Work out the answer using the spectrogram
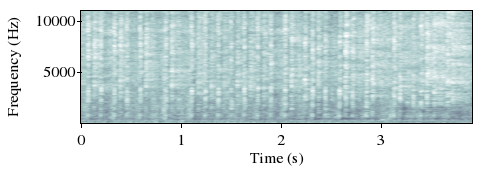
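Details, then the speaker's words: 1990 Harley-Davidson 883 EVO Sportster after reinstalling intake manifold and Keihin CV carburetor and fitting Ultima single-fire ignition, just started on choke: uneven loping V-twin beat, about three to four pulses a second, steady with no whistle; normal idle. "Sounds like it's working just fine. Sound good to you? Yeah."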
